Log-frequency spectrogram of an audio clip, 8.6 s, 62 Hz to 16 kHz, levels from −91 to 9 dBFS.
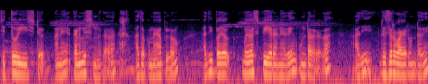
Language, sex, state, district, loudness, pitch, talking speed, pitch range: Telugu, male, Andhra Pradesh, Chittoor, -20 LUFS, 120 Hz, 125 wpm, 115-135 Hz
